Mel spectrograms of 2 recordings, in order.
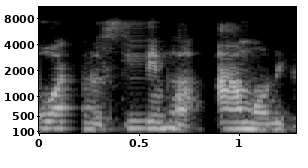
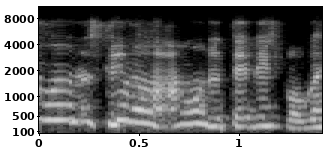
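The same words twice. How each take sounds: First: Said in the usual way. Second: High, loud mock repeat of her request; echoing the friend's request, high and loud in disbelief. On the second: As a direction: parrot her wish back in disbelief. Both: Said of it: "I said".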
